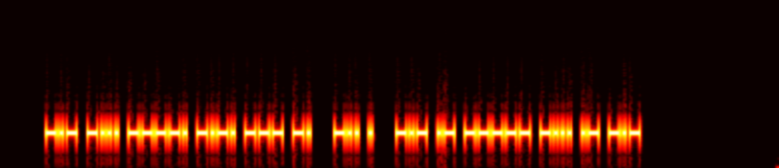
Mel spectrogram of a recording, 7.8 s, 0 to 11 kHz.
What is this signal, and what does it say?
Morse code, heard as a keyed tone, about 36 wpm, 700 Hz. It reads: KB9CON DE KA0BAK
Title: USA Callsign DE Callsign 35wpm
